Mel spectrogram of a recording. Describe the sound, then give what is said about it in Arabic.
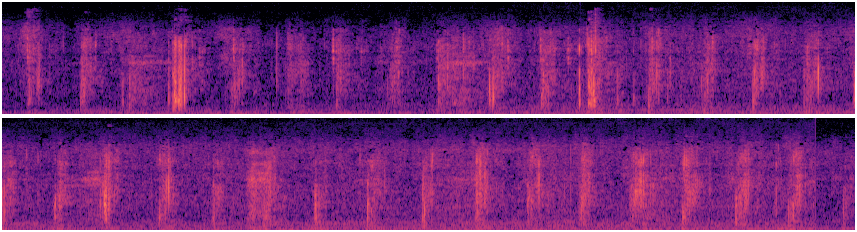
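Many footsteps on a morning walk fall in a steady, even rhythm, each step a crisp, short crunch that repeats at a regular pace for the whole stretch. “هذا المشي ديال الصباح لا يعوض”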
